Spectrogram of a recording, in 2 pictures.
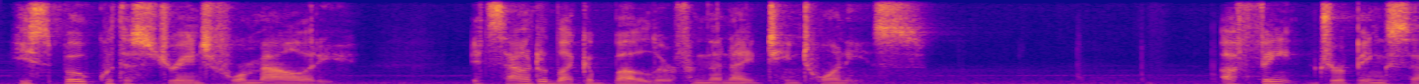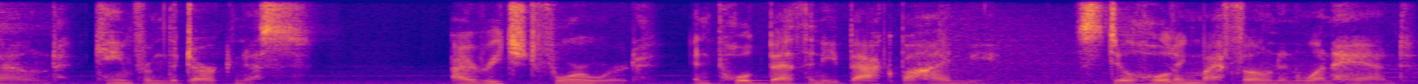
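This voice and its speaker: A man narrating a scripted first-person horror story at a middle pitch, tense and measured in his delivery. Soft music lies faintly underneath his voice.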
